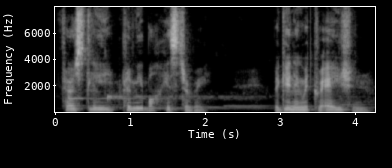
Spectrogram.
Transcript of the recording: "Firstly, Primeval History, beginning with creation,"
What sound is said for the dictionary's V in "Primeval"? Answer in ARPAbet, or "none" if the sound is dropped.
B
